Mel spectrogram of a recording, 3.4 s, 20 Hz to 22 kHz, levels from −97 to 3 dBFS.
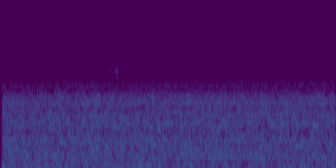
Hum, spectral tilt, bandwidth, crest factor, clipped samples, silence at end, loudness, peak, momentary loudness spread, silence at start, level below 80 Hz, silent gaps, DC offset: none; -4 dB/octave; 7.4 kHz; 12 dB; under 0.1%; 0 s; -67 LUFS; -54 dBFS; 0 LU; 0 s; -82 dBFS; none; under 0.1%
